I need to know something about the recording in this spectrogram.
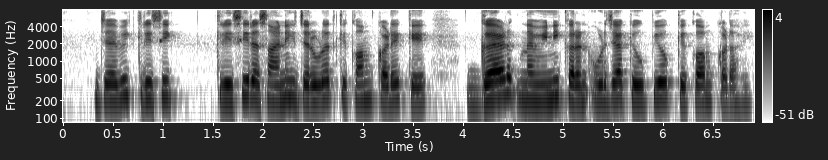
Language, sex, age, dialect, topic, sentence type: Magahi, male, 31-35, Western, agriculture, statement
